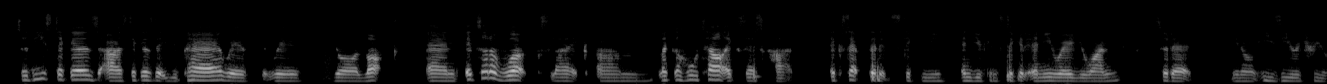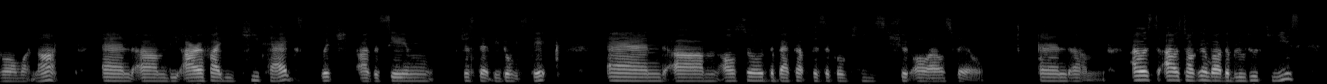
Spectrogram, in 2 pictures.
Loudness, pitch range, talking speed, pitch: -33 LUFS, 160-205 Hz, 185 wpm, 170 Hz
